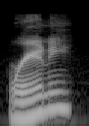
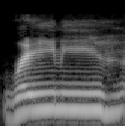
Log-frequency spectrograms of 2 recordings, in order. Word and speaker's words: Ranney: Did I pronounce your name right, by the way, Ranny? Yes. You're actually one of the only people that have ever pronounced it right. So, hell yeah. That's good. What's What's the worst uh pronunciation of your name uh that you've gotten? Well, honestly, I've heard Rainey. Um.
